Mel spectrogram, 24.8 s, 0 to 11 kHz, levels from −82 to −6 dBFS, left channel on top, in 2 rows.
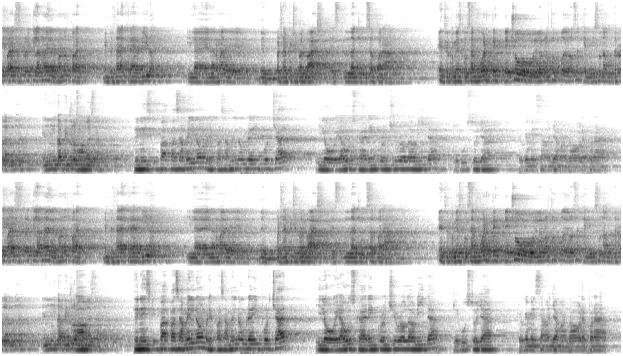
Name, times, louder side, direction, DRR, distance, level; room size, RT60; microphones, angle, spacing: voice 1, 0.0-1.6 2.0-3.1 3.7-7.9 8.7-12.9 13.2-14.2, equal, 20° left, 1.7 m, -29 dB
voice 2, 13.8-14.2 15.0-18.2 18.7-22.3 22.7-24.5, right 6 dB, 80° right, 0.3 m, -29 dB
25.5 x 9.1 x 2.9 m
head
